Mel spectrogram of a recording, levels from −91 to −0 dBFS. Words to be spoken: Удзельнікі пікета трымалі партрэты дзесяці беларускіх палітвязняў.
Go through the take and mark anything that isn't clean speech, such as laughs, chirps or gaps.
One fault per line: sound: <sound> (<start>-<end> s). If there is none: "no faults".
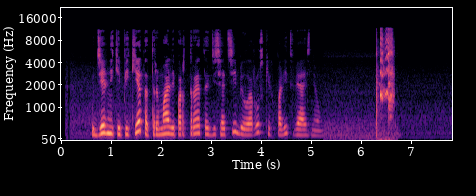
sound: squeak (6.3-6.7 s)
